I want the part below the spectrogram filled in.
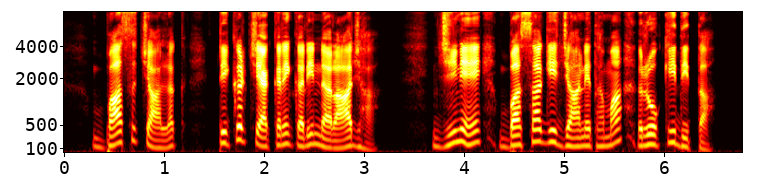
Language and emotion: Dogri, angry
